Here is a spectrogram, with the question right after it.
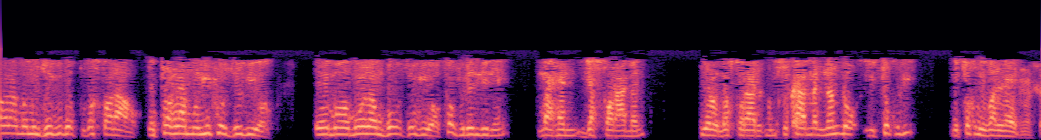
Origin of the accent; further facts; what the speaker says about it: Mauritania; maintenant on est mauritanien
